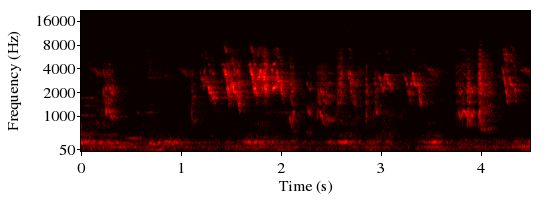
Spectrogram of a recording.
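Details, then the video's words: Budgies singing and chirping, said to be making a happy sound: bursts of scratchy, squawky warbling chatter in quick irregular runs, some louder phrases in the middle, over a steady low hum. "Budgies singing"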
